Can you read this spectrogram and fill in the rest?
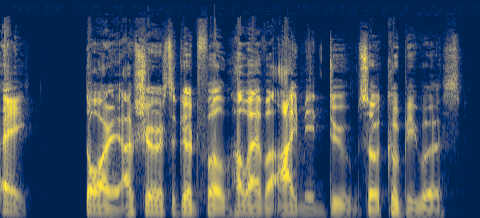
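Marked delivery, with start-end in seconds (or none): none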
